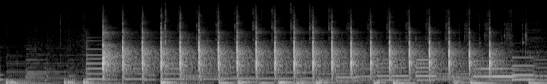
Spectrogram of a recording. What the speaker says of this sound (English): you're just going to do a quick chop, very thin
